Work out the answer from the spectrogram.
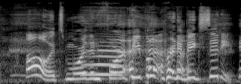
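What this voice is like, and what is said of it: Imitates another person's voice. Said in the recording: “that was my Norman impression”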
